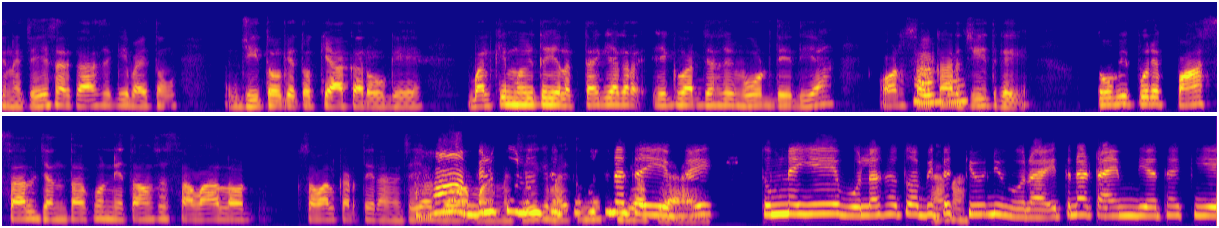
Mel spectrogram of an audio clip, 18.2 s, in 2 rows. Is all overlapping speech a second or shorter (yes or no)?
no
